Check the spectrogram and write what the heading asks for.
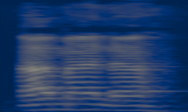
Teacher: یہاں پر گول تا تھا، اس لیے گول تا کو وقف کی صورت میں ہم نے ہا میں بدل دیا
